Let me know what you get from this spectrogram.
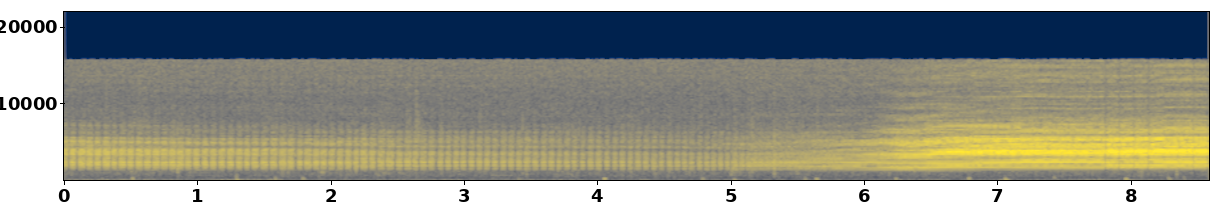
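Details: Cicadas calling en masse from trees in the Himalayan monsoon form a high, rapidly pulsing buzz. It runs softer at first, then swells noticeably louder and brighter after about six seconds.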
